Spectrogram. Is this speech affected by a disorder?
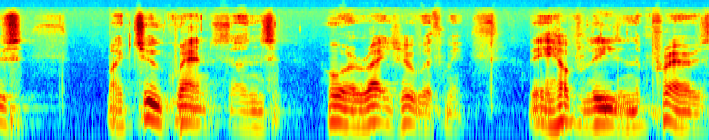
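Yes: ALS.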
